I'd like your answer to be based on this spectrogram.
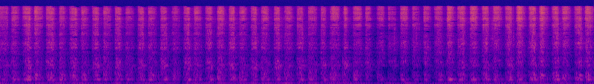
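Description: A colored pencil rubs back and forth on a thin white paper coloring sheet lying flat on a desk, filling in a small area. The result is a steady, rapid series of soft, scratchy strokes with a faint low hum underneath.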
